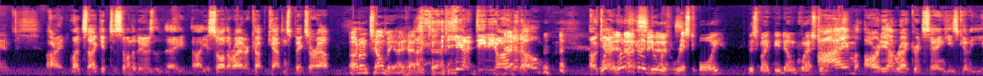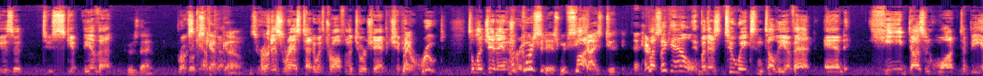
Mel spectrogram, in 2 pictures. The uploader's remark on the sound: Joined in the van. The Rodecast recorder crashed and lost power. Sub-optimal camera audio exists and was saved!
